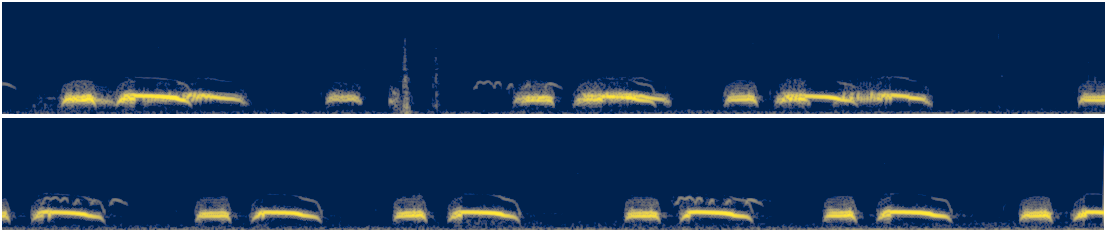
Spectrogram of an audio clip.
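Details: Spotted dove and a small-voiced wild dove competing at length: a steady run of more than a dozen low cooing phrases, short and long notes alternating, with one brief click near the start.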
